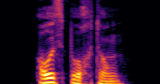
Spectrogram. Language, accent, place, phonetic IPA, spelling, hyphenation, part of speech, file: German, Germany, Berlin, [ˈaʊ̯sbʊxtʊŋ], Ausbuchtung, Aus‧buch‧tung, noun, De-Ausbuchtung.ogg
- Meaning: 1. bulge 2. salient 3. recess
